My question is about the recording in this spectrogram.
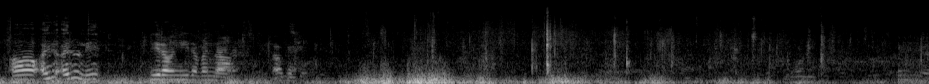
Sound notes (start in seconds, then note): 3.4 wind whooshing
